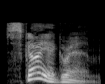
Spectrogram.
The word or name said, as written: skiagram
